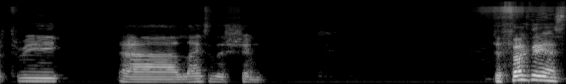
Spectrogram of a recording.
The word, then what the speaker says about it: Shin: you write the letter if there's a dot on the top right we pronounce that shin this is s h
